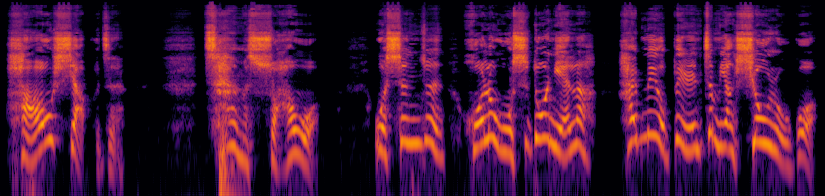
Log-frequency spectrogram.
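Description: A woman voicing an enraged male company chairman in his fifties who shouts threats. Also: very high-pitched, animated, normal speed, slightly rough, no echo, studio quality, exaggerated voice. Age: 50s. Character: furious middle-aged male company chairman.

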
